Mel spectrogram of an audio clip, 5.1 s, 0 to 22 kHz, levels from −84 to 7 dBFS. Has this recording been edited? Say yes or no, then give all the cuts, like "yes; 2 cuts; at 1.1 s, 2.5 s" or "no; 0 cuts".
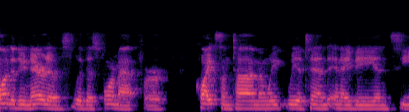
no; 0 cuts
